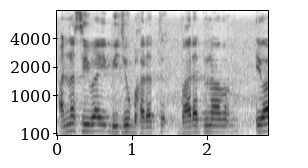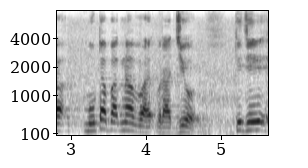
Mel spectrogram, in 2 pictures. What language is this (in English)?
Gujarati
